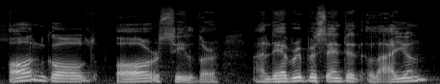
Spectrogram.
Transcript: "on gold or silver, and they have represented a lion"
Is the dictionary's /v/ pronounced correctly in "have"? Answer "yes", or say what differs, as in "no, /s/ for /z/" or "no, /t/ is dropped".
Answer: yes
